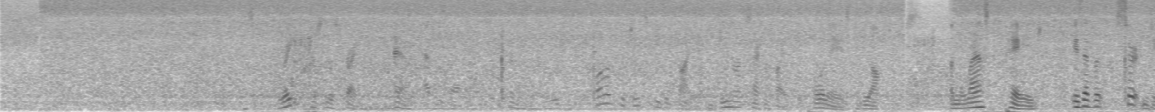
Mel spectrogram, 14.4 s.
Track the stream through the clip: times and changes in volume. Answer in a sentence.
The stream can be heard from 0.0 to 14.3 s, at a steady volume.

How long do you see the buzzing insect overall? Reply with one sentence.
You can hear the buzzing insect for 14 seconds altogether.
